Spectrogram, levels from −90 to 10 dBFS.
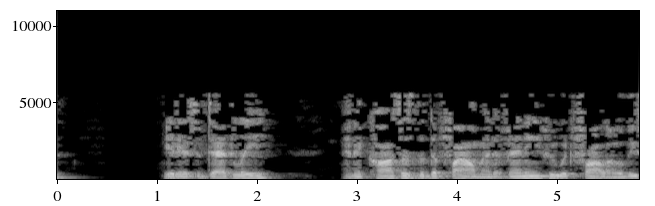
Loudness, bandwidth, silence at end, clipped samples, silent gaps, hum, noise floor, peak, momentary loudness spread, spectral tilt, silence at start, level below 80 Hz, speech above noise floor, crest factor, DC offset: -18 LUFS; 5.8 kHz; 0 s; under 0.1%; 0.49-0.70 s, 0.81-1.00 s; none; -63 dBFS; -2 dBFS; 9 LU; -9.5 dB/octave; 0 s; -52 dBFS; 45 dB; 18 dB; under 0.1%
